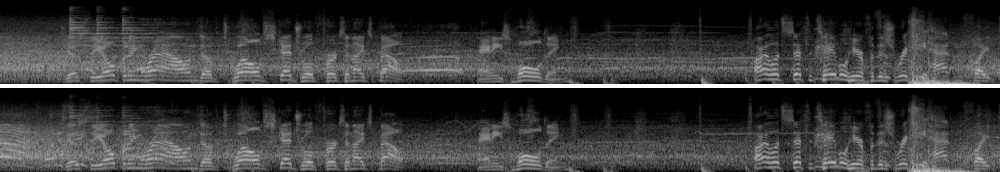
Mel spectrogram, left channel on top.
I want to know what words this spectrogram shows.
Just the opening round of 12 scheduled for tonight's bout. And he's holding. All right, let's set the table here for this Ricky Hatton fight,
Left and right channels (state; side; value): normal; both; correlation 0.75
